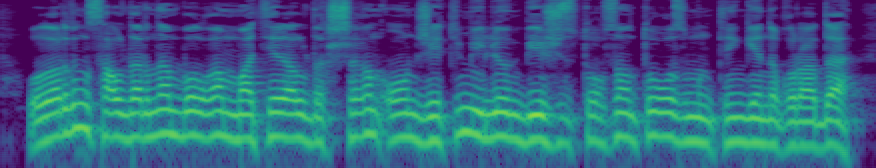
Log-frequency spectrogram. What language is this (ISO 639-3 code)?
kaz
